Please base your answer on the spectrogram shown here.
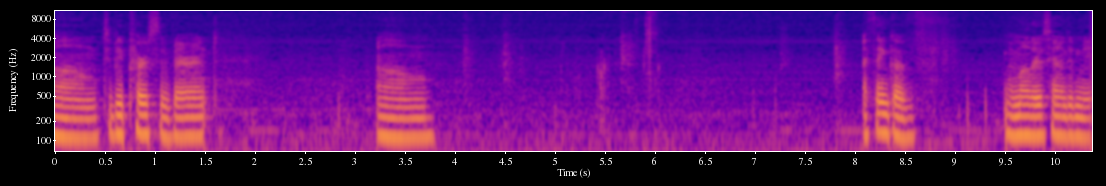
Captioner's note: pauses for 7 seconds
